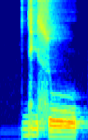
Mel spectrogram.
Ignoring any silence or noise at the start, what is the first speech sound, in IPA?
d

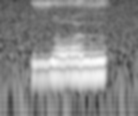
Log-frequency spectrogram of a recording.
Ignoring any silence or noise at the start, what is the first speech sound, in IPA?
ðˤ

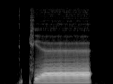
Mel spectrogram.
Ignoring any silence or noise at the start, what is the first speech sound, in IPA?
kʲ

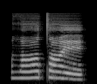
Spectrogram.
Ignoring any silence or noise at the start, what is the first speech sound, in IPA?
ðˤ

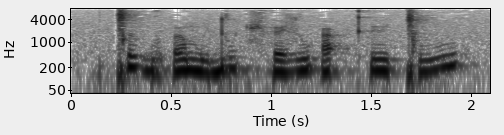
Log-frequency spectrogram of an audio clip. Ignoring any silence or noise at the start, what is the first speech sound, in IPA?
ǀ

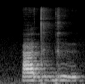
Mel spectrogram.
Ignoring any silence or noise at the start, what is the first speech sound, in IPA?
a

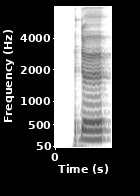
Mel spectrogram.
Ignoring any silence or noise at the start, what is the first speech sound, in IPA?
ɗ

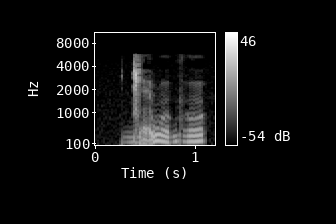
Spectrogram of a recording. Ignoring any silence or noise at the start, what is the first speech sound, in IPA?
ɡ͡ǁ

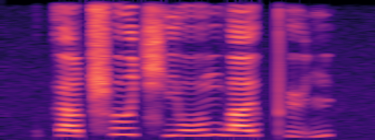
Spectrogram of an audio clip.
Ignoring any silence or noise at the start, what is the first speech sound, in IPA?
k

